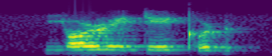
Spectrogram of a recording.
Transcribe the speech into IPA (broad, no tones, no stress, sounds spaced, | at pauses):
j ɔ ɭ e t e kʼ o ɖ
